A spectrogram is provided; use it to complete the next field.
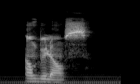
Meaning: plural of ambulance
- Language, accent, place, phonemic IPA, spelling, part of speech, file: French, France, Lyon, /ɑ̃.by.lɑ̃s/, ambulances, noun, LL-Q150 (fra)-ambulances.wav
